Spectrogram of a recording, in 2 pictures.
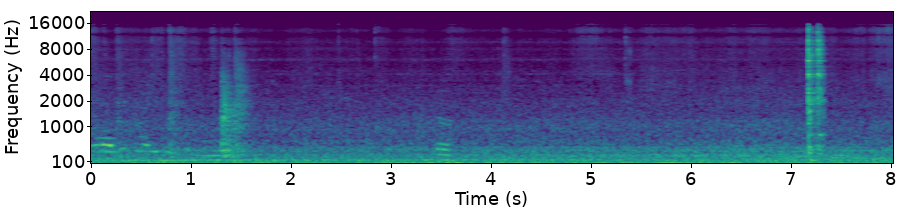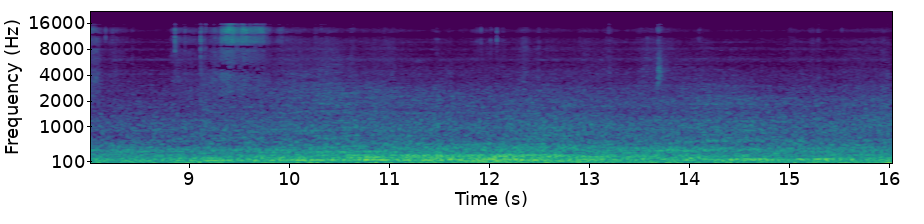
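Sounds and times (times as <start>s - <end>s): spoon clinking on metal platter: 7.2s - 7.4s.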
